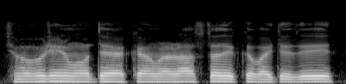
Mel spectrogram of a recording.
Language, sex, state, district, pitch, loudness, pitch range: Bengali, male, West Bengal, Cooch Behar, 130 Hz, -13 LUFS, 125-130 Hz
